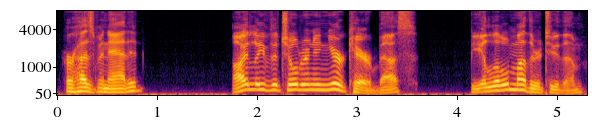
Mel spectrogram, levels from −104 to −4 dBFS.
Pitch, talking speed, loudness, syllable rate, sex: 140 Hz, 190 wpm, -16 LUFS, 6.2 syllables/s, male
